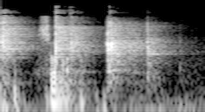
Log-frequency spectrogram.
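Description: Metal projector-screen frame rails knocking and scraping as one is slid onto the other's joiner plate, with two knocks about half a second and a second in.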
